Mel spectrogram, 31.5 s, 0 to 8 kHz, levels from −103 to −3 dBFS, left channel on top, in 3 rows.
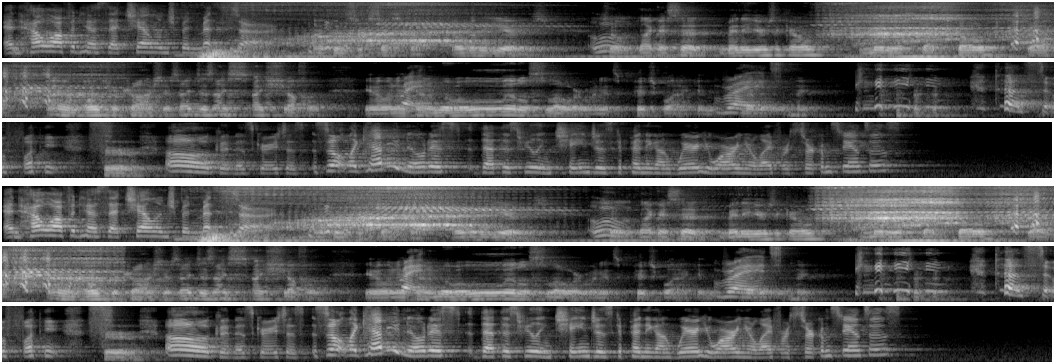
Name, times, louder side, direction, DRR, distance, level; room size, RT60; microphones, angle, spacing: voice 1, 0.0-2.7 5.9-6.3 10.1-10.4 10.7-11.0 14.5-14.7 17.7-18.1 19.0-22.1 22.7-25.6 25.8-29.9, right 5 dB, 25° right, 10 dB, 0.4 m, -39 dB
sound 1, 1.7-5.2 6.1-6.5 8.1-11.7, right 9 dB, 80° right, 0.5 m, -33 dB
voice 2, 3.1-4.2 4.5-5.5 6.1-8.1 8.6-10.5 11.0-18.6 19.6-19.7 22.0-22.4, equal, 15° left, 4 dB, 0.7 m, -41 dB
19.0 x 7.9 x 7.4 m, 1.2 s
head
